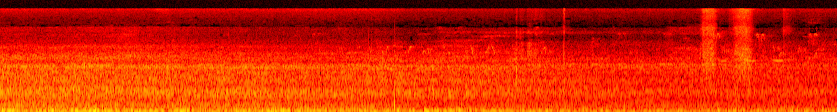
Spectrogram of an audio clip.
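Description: A freight train of empty intermodal well cars rolling away, its wheels on the rails making a low rumble that slowly fades.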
